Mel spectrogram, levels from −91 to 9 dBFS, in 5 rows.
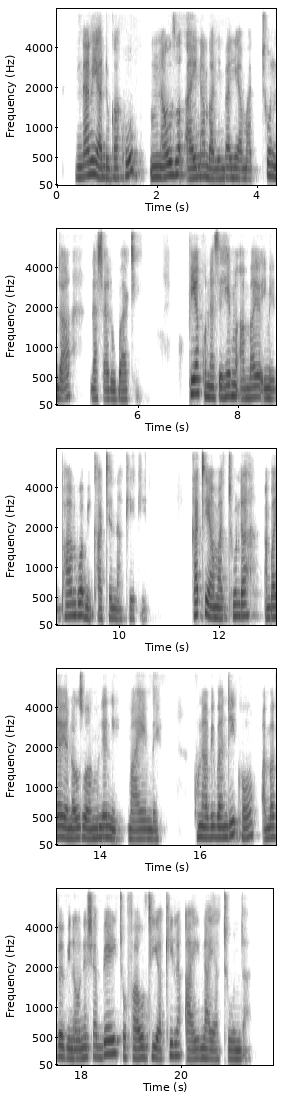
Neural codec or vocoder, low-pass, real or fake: codec, 16 kHz, 1.1 kbps, Voila-Tokenizer; 7.2 kHz; fake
